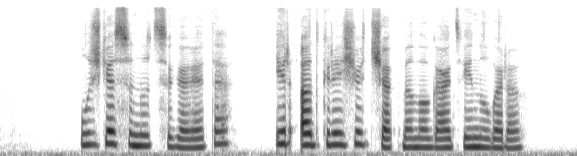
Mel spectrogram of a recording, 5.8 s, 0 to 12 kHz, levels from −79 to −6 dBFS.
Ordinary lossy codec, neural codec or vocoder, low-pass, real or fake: MP3, 96 kbps; autoencoder, 22.05 kHz, a latent of 192 numbers a frame, VITS, trained on many speakers; 9.9 kHz; fake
